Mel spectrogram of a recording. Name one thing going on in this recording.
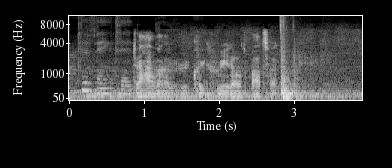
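An energy gun fires with a sharp zap.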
